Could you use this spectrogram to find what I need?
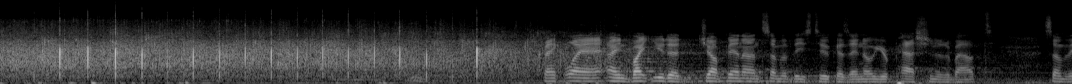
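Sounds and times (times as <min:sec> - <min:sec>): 
audience round of applause: 0:00.0 - 0:06.6
speech: 0:05.4 - 0:10.7.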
